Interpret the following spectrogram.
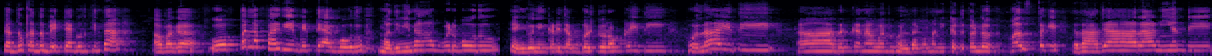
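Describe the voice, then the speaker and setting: A woman playing a sweet-talking young village man with a North Karnataka Kannada accent, coaxing and flattering his sweetheart. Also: fairly high pitch, a little fast, close to an everyday voice.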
